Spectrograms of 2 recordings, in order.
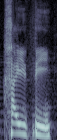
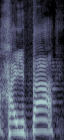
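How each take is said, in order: First: The word ends with an i vowel. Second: The word ends with an a vowel. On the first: "kadang kasro" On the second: "kadang fathah"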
